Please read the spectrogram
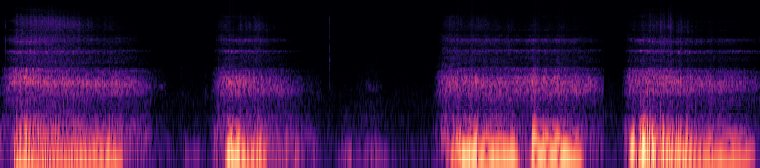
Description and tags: Simple Tickling the Dragon or monstaer
moan, dragon, etc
